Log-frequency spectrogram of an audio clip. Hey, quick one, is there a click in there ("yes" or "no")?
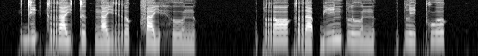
no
